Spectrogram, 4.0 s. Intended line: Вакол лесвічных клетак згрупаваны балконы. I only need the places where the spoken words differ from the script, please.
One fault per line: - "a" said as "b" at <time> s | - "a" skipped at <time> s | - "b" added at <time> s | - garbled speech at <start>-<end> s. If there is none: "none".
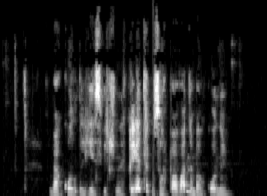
none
